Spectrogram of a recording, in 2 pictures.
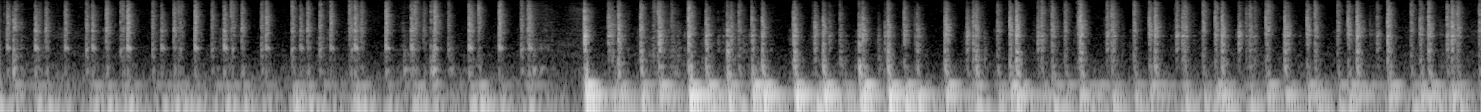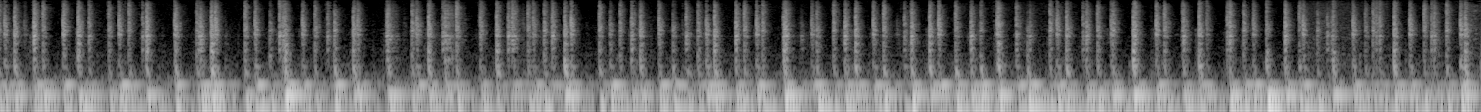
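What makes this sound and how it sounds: Long acrylic nails tap and scratch the empty center console cup holders of a Benz, made of hard black plastic with silver trim. Rapid, irregular clicky taps and scraping strokes run throughout over a steady low rumble, growing louder and busier after about three seconds.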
